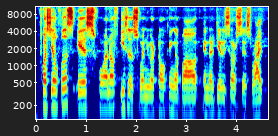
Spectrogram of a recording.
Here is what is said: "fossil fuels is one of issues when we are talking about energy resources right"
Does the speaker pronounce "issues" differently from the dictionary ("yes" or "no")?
yes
